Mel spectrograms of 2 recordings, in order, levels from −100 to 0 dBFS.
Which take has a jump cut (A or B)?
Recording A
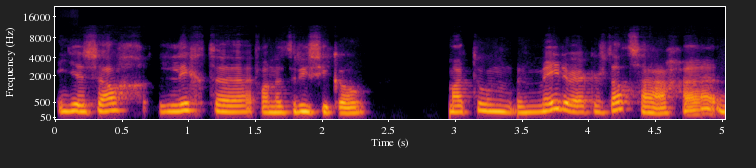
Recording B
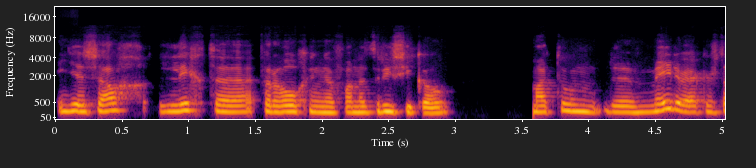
A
